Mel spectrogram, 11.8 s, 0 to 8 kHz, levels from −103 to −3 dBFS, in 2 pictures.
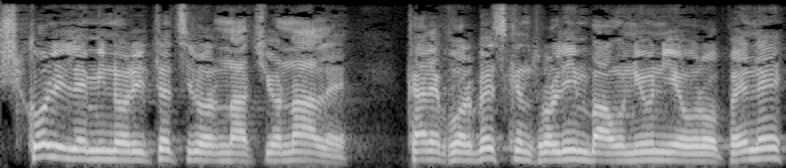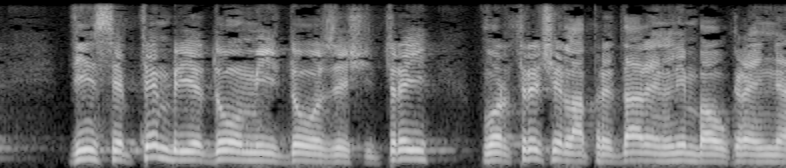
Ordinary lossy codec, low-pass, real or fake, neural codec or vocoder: none; 7.2 kHz; real; none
